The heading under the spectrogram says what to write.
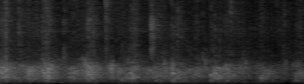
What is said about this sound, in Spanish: Démelo un aplauso al Señor.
